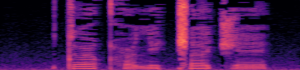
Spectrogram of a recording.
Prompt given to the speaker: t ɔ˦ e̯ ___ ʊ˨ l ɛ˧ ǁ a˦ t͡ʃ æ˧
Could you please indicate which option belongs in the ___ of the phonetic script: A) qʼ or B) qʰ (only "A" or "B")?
B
